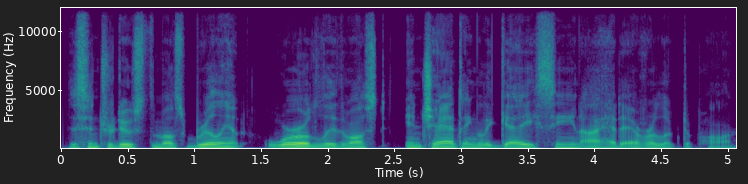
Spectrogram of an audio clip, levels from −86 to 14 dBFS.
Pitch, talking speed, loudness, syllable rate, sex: 120 Hz, 190 wpm, -19 LUFS, 5.9 syllables/s, male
